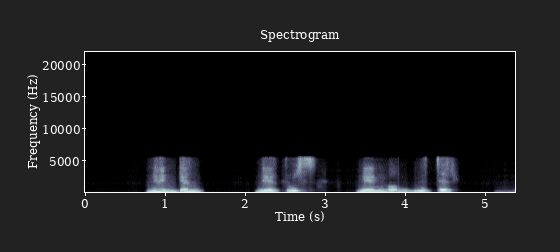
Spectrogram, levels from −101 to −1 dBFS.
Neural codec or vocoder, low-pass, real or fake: codec, 16 kHz, 0.5 kbps, FreqCodec, smaller model; 5.4 kHz; fake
